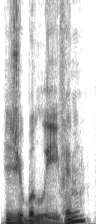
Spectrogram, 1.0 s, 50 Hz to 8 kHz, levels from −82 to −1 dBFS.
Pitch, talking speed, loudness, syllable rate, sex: 100 Hz, 250 wpm, -15 LUFS, 6.6 syllables/s, male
